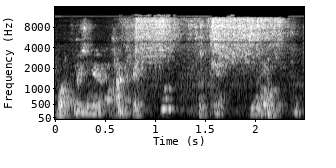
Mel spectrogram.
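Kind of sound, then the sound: household object, water running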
